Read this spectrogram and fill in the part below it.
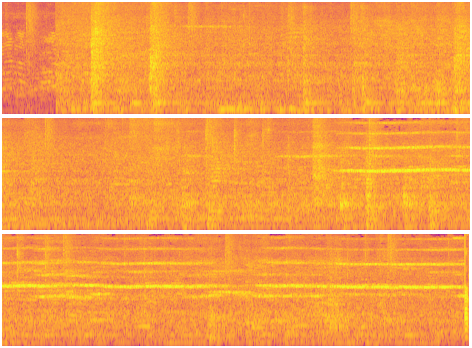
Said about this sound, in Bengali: এখন শালিমারপুরি সুপারফাস্ট এক্সপ্রেস খড়গপুর স্টেশনে পৌঁছালো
